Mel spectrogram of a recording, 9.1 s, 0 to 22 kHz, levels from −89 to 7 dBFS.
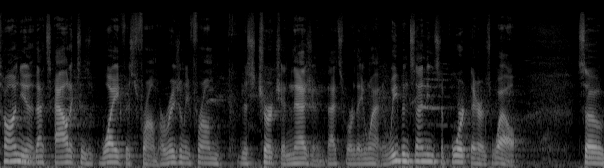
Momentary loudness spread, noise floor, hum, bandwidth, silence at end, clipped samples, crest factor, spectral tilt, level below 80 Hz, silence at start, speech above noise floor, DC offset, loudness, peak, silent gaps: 10 LU; -63 dBFS; none; 16 kHz; 0 s; under 0.1%; 20 dB; -6 dB/octave; -62 dBFS; 0 s; 23 dB; under 0.1%; -41 LUFS; -22 dBFS; none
